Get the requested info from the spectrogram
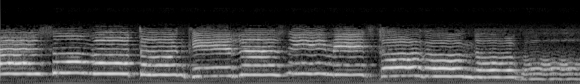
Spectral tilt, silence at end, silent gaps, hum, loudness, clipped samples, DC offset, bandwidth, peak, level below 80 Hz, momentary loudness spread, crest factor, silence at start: -3.5 dB/octave; 0 s; none; 50 Hz at -50 dBFS; -14 LUFS; under 0.1%; under 0.1%; 15 kHz; -2 dBFS; -48 dBFS; 5 LU; 12 dB; 0 s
